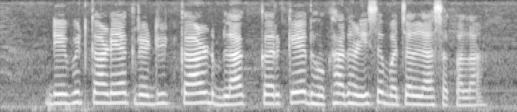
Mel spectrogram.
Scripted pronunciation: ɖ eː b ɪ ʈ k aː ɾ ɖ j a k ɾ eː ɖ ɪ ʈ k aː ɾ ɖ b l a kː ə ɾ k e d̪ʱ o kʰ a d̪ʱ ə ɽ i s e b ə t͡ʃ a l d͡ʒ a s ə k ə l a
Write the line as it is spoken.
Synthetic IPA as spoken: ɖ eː b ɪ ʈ k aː ɾ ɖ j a k ɾ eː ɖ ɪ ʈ k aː ɾ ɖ b l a kː ə ɾ k e d̪ʱ o kʰ a d̪ʱ ə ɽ i s e b ə t͡ʃ ə l d͡ʒ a s ə k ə l a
